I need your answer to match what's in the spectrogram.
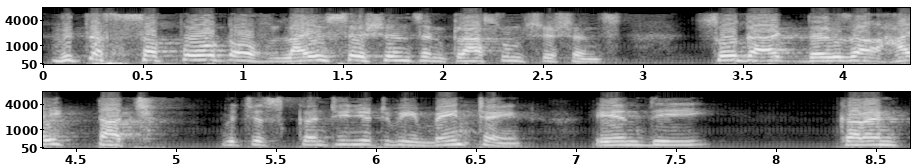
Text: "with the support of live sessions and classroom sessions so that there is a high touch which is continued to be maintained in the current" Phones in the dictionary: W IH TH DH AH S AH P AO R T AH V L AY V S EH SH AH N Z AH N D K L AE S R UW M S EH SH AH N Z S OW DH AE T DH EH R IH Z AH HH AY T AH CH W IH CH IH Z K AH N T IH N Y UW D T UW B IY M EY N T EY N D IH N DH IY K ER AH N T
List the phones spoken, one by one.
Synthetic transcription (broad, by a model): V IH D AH S AH P AO R T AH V L AY V S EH SH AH N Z AH N D K L AE S R UW M S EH SH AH N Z S OW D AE T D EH R IH Z AH HH AY T AH CH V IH CH IH Z K AH N T IH N Y UW D T UW B IY M EY N T EY N D IH N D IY K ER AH N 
